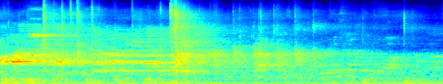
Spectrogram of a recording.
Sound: referee whistling; crowd clapping

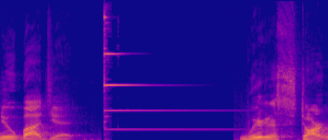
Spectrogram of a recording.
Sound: bell chiming

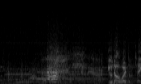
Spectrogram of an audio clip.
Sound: children grunting

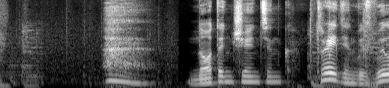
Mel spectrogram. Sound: gasp

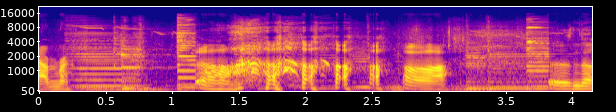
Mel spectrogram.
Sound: laughter

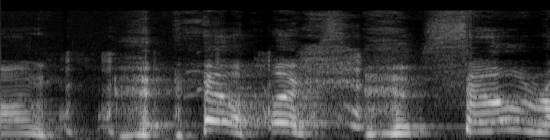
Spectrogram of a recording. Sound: both laughing

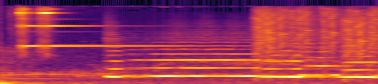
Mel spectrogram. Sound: bell dings

